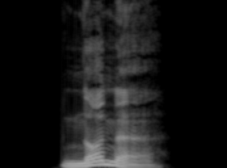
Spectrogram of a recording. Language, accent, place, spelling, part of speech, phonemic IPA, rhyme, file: German, Germany, Berlin, Nonne, noun, /ˈnɔnə/, -ɔnə, De-Nonne.ogg
- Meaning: 1. nun 2. nun moth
